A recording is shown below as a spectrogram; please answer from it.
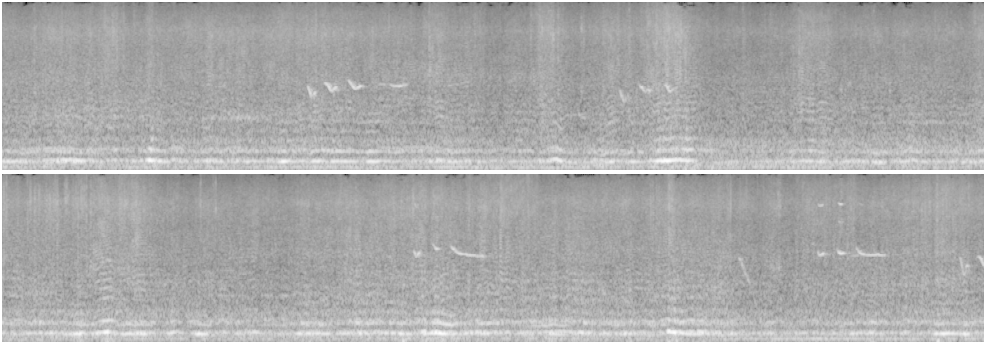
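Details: Honeybees recorded at the entrance of a Top Bar Hive as foragers leave for the field and land, seeking nectar; a steady, low droning hum with pulsing swells, and faint high bird chirps now and then.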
